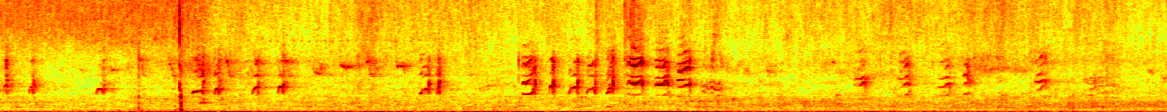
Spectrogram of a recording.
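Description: Small songbirds chirping and singing in short, high, repeated notes, over a steady low rumble. A single click sounds about two seconds in.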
